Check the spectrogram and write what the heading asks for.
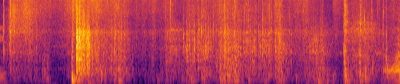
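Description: Plastic bags crinkling and rustling as food is dug out of a plastic cooler. There is a sharp knock less than a second in, the loudest moment.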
